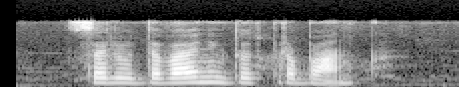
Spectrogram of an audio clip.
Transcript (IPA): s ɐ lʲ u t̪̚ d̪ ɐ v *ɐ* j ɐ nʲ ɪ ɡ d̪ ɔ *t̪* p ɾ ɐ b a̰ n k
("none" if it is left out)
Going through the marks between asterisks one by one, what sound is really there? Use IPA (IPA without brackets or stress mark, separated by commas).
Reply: a, t̪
